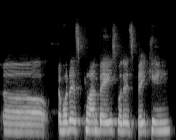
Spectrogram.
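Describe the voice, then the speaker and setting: A woman's voice: mid-range voice, level tone, normal speed. Enthusiastic woman hosting an online cooking class. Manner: enthusiastic, talks while tasting food. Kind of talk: casual live cooking class chat. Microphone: video call.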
